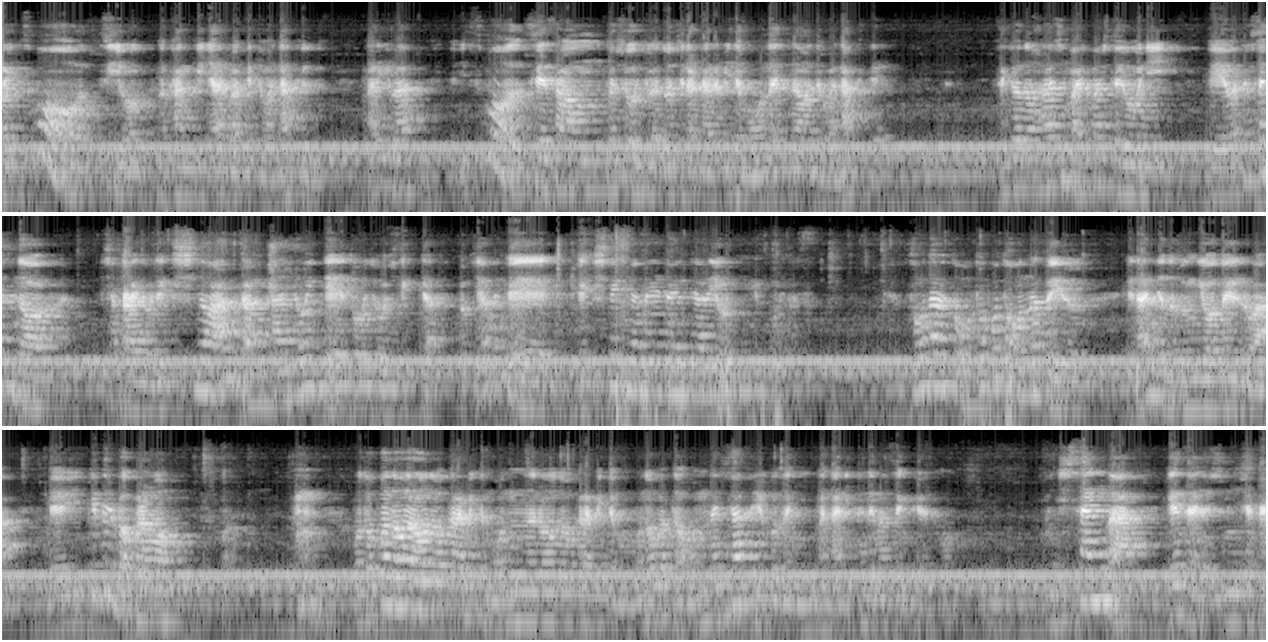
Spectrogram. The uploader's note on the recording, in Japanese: 音質：。場所：四谷公会堂。いま、性と労働を問う のシンポジウムでの講演。パネルディスカッションを収録。テープチェンジのため音が欠ける。音質はあまりよくない。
